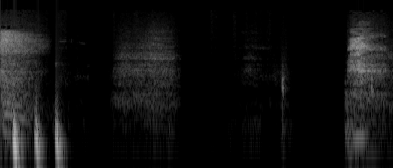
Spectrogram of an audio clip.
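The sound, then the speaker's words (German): Someone drinks colored sugar water: three quick gulping swallows, then a long breathy exhale, a small wet click, and another audible breath out after a pause. No talking. “Entschuldigung, ich muss was trinken.”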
